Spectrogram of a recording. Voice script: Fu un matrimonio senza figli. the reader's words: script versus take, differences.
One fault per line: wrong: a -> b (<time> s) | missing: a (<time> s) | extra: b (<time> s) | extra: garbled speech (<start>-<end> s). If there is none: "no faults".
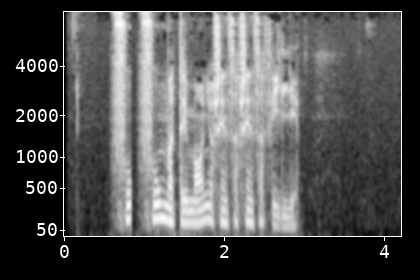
extra: fu (0.9 s)
extra: senza (2.2 s)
